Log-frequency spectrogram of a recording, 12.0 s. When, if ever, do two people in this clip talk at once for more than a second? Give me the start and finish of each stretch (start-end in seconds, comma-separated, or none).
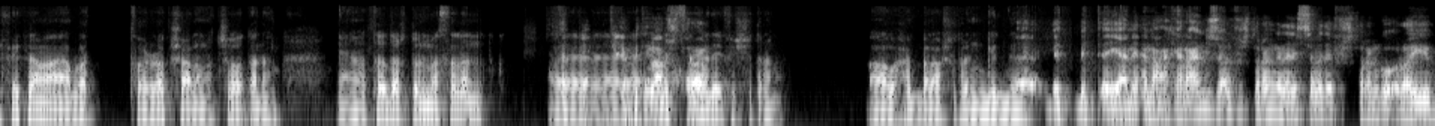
4.7-6.0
